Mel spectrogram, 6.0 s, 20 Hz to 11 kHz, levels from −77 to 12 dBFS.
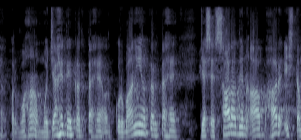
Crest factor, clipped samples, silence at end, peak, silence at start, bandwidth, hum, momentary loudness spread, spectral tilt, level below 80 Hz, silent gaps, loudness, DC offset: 14 dB; under 0.1%; 0 s; -4 dBFS; 0 s; 9.4 kHz; none; 8 LU; -5.5 dB/octave; -52 dBFS; none; -17 LUFS; under 0.1%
